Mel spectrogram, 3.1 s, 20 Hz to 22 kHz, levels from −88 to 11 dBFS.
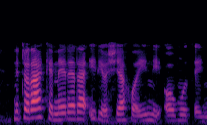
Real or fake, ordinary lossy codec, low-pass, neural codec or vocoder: real; none; 5.4 kHz; none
